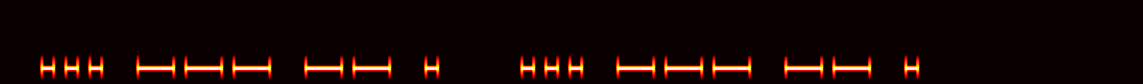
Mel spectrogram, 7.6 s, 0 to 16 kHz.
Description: Morse code, heard as a keyed tone, about 16 wpm, 700 Hz. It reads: SOME SOME
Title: Top 100 Words Repeated 15wpm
